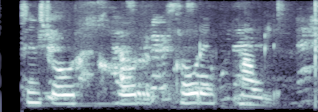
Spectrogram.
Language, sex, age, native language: Icelandic, female, 9, Icelandic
